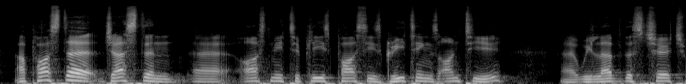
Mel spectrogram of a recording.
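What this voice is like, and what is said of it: Deep Southern US accent. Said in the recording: “I'm from the South, the deep South, the really, really deep South ... because of my accent”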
